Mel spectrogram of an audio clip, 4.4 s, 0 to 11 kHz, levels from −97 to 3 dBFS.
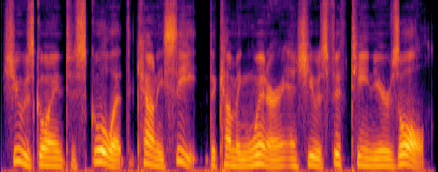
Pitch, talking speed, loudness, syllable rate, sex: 155 Hz, 245 wpm, -17 LUFS, 5.3 syllables/s, male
